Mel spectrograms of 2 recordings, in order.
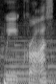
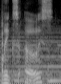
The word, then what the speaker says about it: WIXOSS: Enter the world of WIXOSS, pronounced WIXOSS, not WIXOSS.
